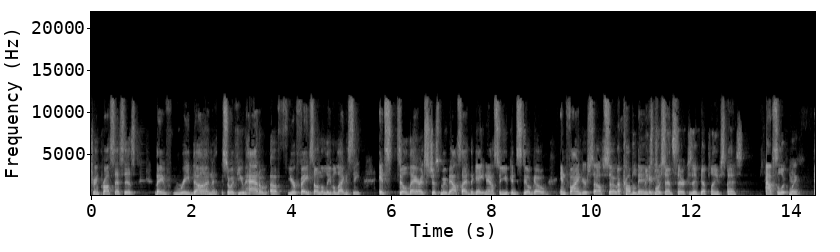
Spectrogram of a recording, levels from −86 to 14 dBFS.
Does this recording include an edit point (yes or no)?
no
